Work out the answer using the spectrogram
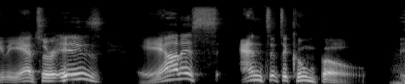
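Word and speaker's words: Giannis Antetokounmpo: Bonus points if you can pronounce his name correctly. The answer is Yiannis Antakmpo.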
